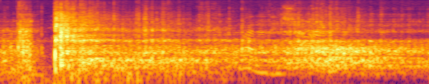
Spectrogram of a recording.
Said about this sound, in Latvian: Vēl ir tādas arī pērkonītes. Dops eh, cilindrs, kuram ir piesiet atspere. Jā, un papurināt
